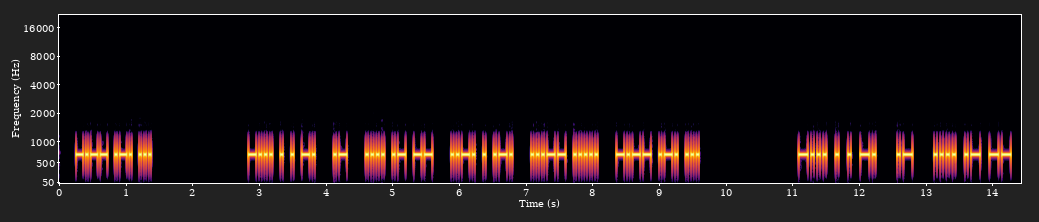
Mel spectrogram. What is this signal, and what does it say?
Morse code, heard as a keyed tone, about 29 wpm, 700 Hz. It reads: YRS BEEN A HAM FER 35 YRS BEEN A HAM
